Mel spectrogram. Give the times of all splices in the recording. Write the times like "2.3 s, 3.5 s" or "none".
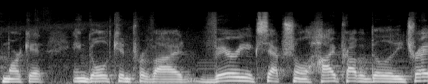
none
